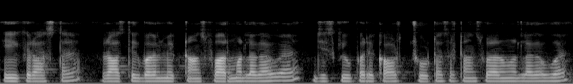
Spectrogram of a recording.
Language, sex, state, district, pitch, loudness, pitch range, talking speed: Hindi, male, Bihar, Jamui, 150 Hz, -25 LUFS, 145-150 Hz, 250 wpm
